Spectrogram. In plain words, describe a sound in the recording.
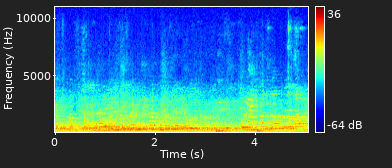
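A middle-aged woman speaks close by.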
